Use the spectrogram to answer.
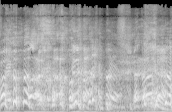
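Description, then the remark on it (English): Several people cough together on purpose during a cough break, in overlapping bursts mixed with chuckles and voiced noises, lasting a few seconds with brief dips between rounds. “Cough break. Let's all cough.”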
